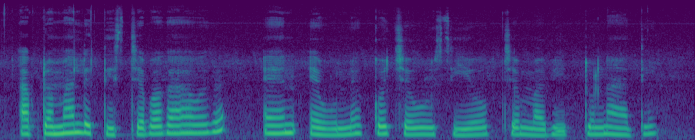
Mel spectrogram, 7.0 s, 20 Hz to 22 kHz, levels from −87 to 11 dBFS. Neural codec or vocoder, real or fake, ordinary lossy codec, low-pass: none; real; none; 19.8 kHz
